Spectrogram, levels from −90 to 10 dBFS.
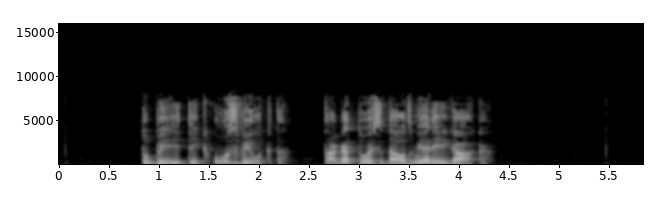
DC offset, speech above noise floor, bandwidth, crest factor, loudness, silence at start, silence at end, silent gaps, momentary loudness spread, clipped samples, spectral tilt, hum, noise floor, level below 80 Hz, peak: under 0.1%; 62 dB; 8.4 kHz; 22 dB; -24 LUFS; 0.8 s; 1.55 s; none; 18 LU; under 0.1%; -4 dB/octave; none; -86 dBFS; -56 dBFS; -6 dBFS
